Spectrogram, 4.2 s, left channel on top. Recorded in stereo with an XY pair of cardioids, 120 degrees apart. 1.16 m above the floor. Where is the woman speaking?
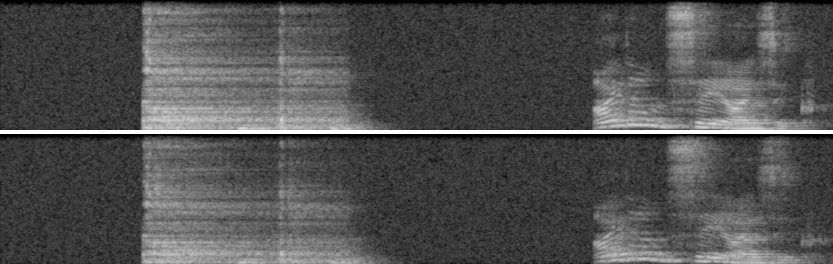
50° left, 2.5 m.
